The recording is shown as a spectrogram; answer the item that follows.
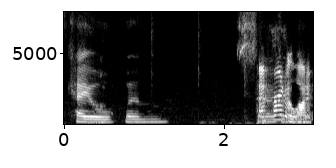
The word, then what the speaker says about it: Chaol: so i don't like color or chaola however you want to say his name i think it's kale i've heard a lot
